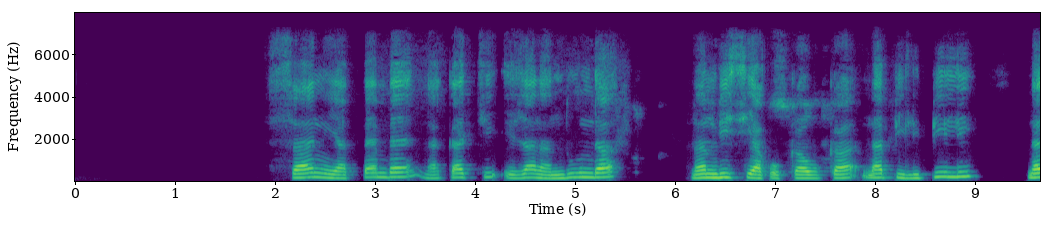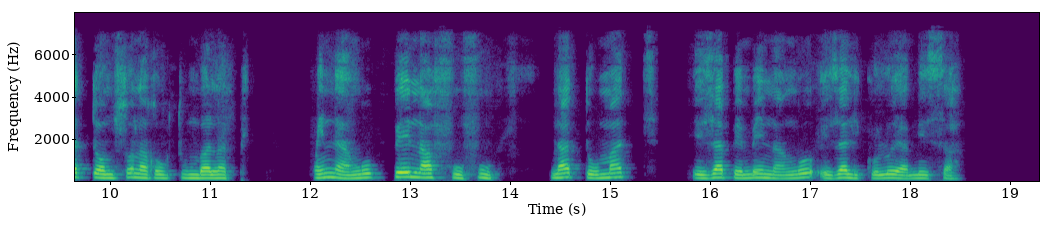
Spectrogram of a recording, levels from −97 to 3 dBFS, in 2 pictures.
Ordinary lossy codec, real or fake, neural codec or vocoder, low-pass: AAC, 48 kbps; real; none; 7.2 kHz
